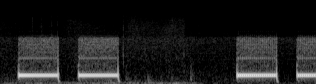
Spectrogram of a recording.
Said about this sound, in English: the phone rings for the first time.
